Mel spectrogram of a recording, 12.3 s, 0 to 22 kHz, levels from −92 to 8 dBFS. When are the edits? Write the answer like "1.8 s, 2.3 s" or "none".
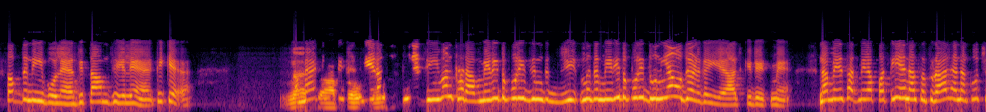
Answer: none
